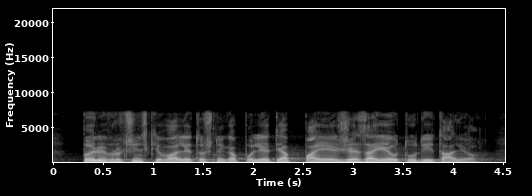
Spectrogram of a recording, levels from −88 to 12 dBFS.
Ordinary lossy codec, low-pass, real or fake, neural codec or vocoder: none; 7.2 kHz; real; none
